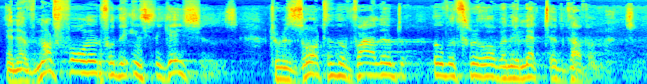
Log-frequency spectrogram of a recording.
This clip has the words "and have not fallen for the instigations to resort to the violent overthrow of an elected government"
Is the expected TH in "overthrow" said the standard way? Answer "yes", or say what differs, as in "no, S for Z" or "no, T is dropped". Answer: yes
